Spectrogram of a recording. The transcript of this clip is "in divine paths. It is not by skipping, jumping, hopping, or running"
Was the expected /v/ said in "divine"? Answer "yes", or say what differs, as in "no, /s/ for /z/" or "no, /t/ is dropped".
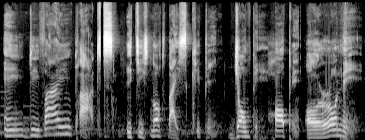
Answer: yes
